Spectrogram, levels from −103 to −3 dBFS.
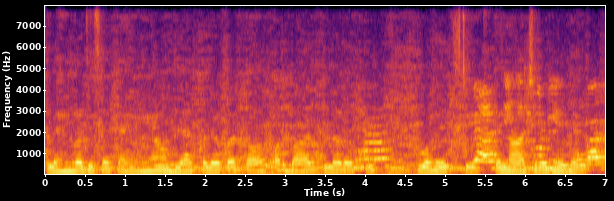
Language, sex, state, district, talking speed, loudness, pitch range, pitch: Hindi, female, Maharashtra, Mumbai Suburban, 180 wpm, -13 LUFS, 190-205 Hz, 200 Hz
